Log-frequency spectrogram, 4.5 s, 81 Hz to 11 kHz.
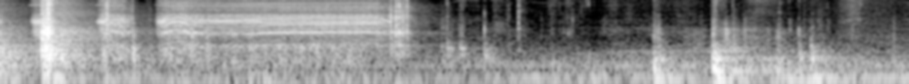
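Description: Ratchet loosening 10mm bolts on the radiator fan assembly of a 2008-2015 Scion xB: a quick run of close metallic clicking, then a pause and a few fainter, scattered clicks and taps.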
